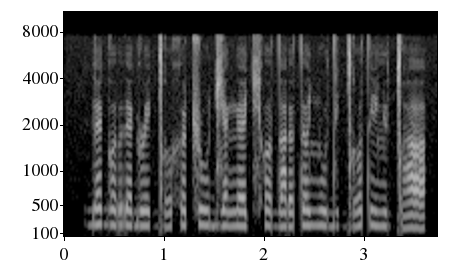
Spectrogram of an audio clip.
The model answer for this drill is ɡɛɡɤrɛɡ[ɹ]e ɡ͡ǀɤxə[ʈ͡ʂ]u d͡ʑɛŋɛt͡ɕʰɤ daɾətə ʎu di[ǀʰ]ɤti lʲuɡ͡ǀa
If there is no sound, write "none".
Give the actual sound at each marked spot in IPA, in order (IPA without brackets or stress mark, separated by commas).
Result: ɹ, ʈ͡ʂ, ɡ͡ǀ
